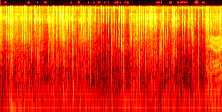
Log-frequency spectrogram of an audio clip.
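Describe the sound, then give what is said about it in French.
A Cadbury product's biscuit wrapper, held in front of a microphone, crinkles and crackles loudly as it is pulled and torn open with some difficulty, a dense, continuous rustle lasting a few seconds with no voices. “Plus difficile à ouvrir celui-là, ça paraît qu'il y a un défi.”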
